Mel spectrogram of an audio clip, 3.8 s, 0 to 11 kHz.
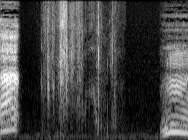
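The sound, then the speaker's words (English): A crunchy bite into a barley veggie burger, with loud crackling, tearing crunches and chewing lasting a few seconds, framed by a voiced hum before and after. “Introducing the Mother Nature Burger, made from 100% wheat-fed barley. And now to take a yummy bite.”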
